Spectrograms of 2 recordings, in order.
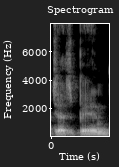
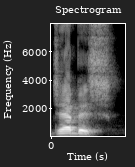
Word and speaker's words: Jabesh: Not Jezbin, but Jabesh.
